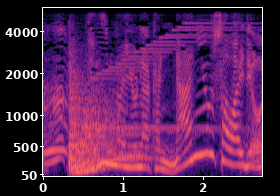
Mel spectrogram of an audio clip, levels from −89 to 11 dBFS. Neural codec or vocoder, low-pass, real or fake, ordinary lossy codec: none; 5.4 kHz; real; none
